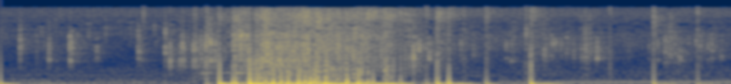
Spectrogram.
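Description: Leaves drop into hot oil with a sudden loud hiss.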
